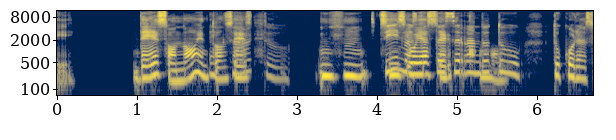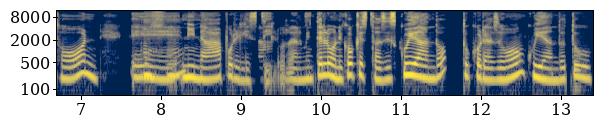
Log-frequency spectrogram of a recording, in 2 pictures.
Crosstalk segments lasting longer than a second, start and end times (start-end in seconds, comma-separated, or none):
4.0-5.6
